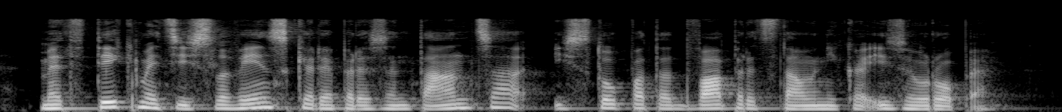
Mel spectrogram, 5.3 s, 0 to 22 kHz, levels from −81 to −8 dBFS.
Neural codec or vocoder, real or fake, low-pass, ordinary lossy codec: none; real; 10.8 kHz; none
